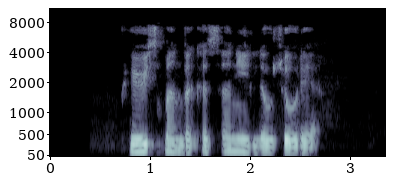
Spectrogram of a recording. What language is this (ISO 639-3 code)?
ckb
